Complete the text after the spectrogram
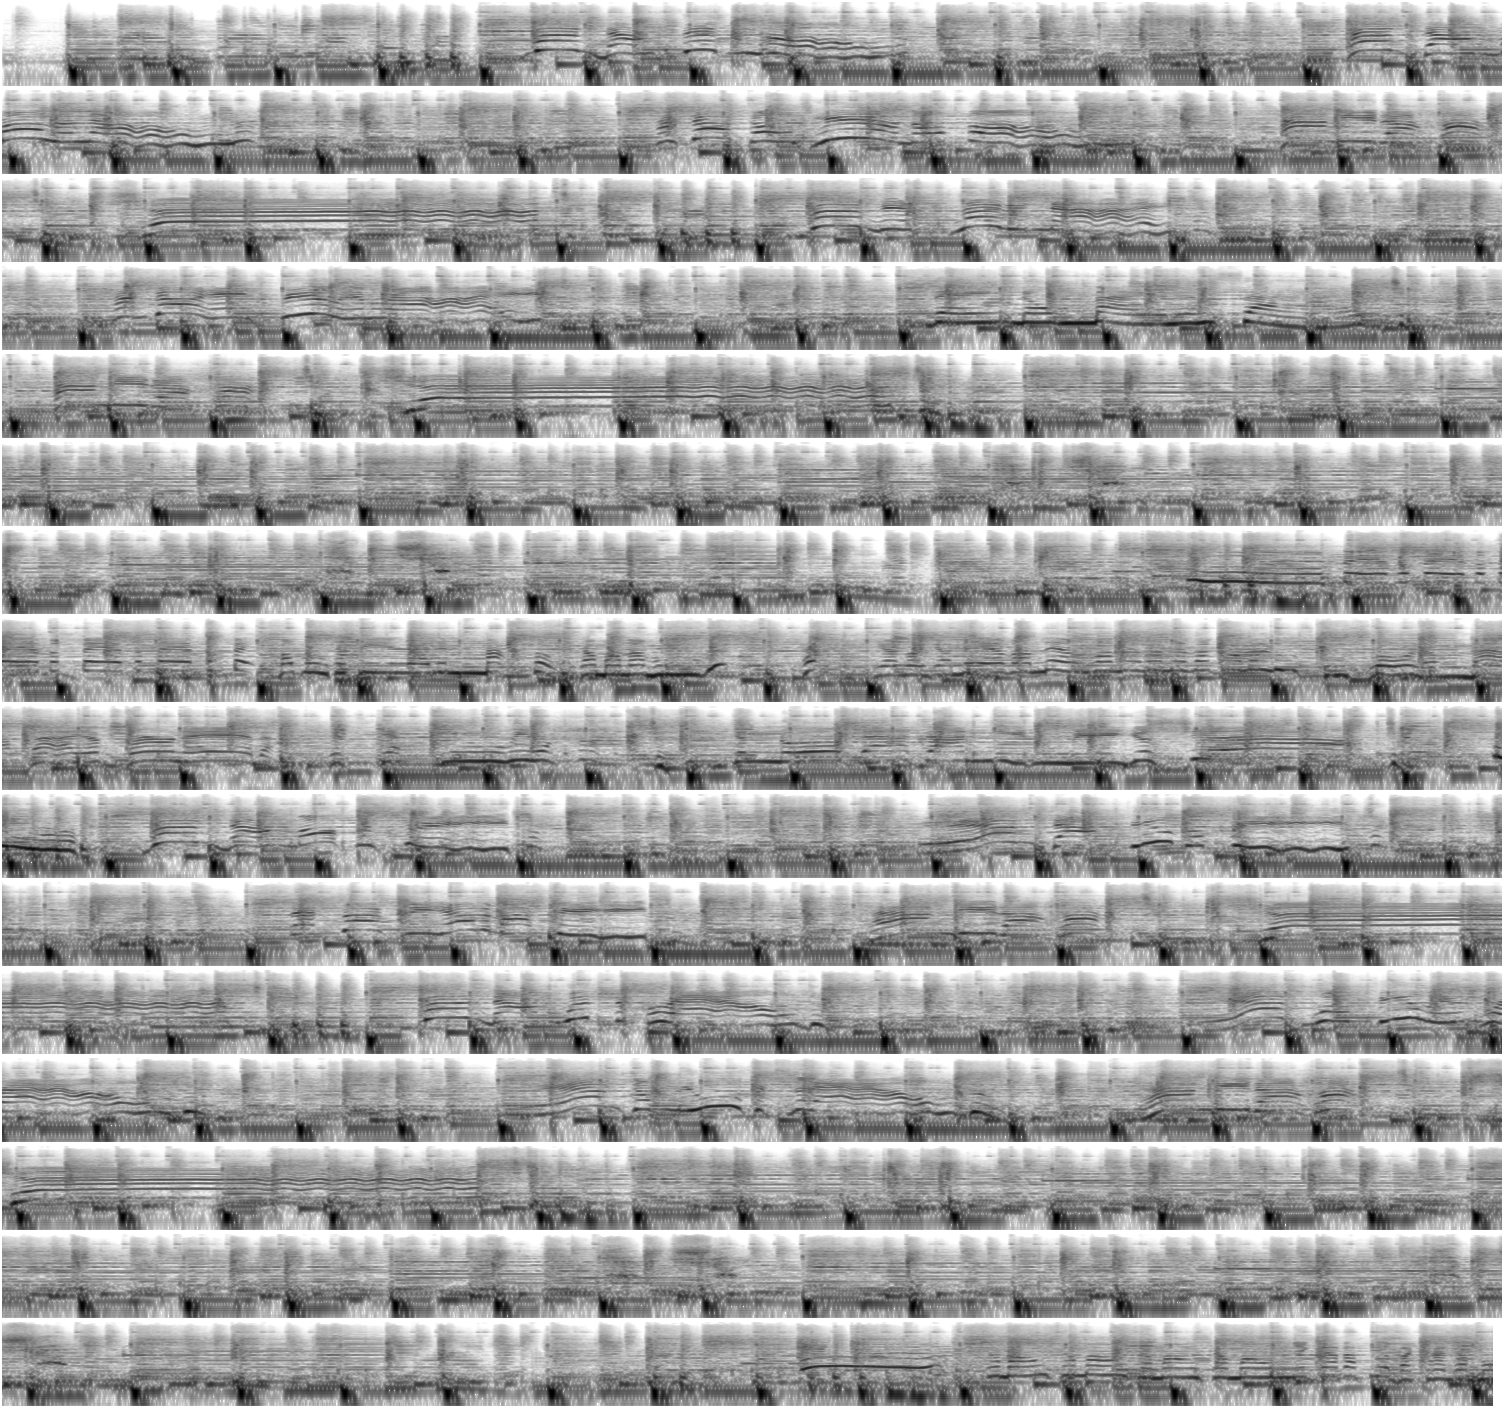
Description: mixed as a continuous groove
